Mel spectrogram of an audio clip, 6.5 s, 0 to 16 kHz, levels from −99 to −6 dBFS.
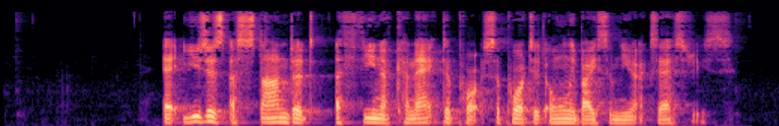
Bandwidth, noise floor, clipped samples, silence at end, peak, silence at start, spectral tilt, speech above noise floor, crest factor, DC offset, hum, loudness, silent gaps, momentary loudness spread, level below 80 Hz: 11.5 kHz; -79 dBFS; under 0.1%; 0.4 s; -2 dBFS; 1.35 s; -4.5 dB/octave; 59 dB; 20 dB; under 0.1%; none; -20 LUFS; none; 9 LU; -50 dBFS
